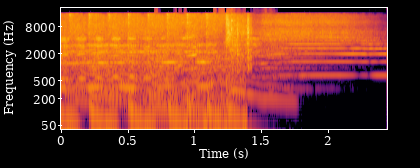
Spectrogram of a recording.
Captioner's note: Firey, Loser and Flower all drumrolling; clicking sound effect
